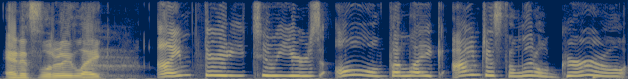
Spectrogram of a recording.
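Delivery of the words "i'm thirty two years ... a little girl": put-on high, slow little-girl voice; mock a grown woman's baby talk. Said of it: "talking in an extreme baby voice".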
